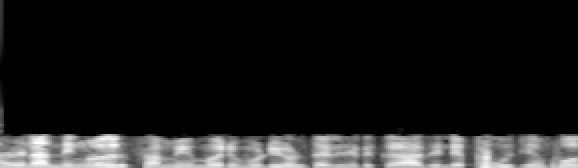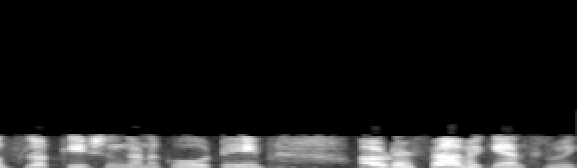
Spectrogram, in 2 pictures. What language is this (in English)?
Malayalam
